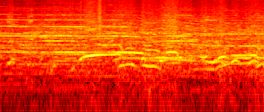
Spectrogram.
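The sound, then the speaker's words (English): Supporters of Gambian President Adama Barrow celebrate his election win with cheering, a loud crowd din with shouted and whooping voices rising and falling over it. “Gambian President Adama Barrow has been declared the winner of Saturday's election in what his supporters are celebrating as a landslide.”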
